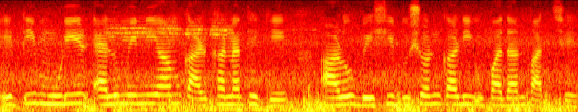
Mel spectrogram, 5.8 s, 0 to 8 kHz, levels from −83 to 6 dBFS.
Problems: none marked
